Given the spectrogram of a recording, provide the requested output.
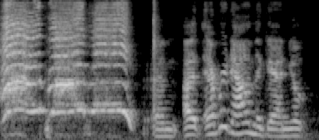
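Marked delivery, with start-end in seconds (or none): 0.0-1.4 very loud, shrill, very high scream. Retelling calling out to horses from a window: imitating screaming out a window. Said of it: "I like to scream out the window at 'em".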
